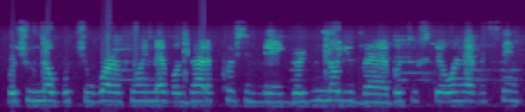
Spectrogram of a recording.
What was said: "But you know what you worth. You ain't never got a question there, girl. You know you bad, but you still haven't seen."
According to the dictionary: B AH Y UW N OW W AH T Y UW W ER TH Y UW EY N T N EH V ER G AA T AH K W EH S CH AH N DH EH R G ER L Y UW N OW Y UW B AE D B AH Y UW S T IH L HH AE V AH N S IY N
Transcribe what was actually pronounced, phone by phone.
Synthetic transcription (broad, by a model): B AH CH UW N OW W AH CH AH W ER F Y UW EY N N EH V ER G AA T AH K W EH S CH AH N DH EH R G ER Y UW N OW Y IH B AE D B AH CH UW S T IH L HH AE V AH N S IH N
